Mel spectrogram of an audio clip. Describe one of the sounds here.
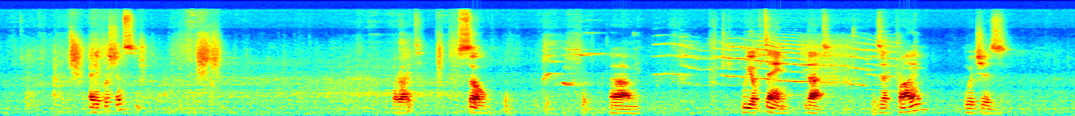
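A young man lectures calmly.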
